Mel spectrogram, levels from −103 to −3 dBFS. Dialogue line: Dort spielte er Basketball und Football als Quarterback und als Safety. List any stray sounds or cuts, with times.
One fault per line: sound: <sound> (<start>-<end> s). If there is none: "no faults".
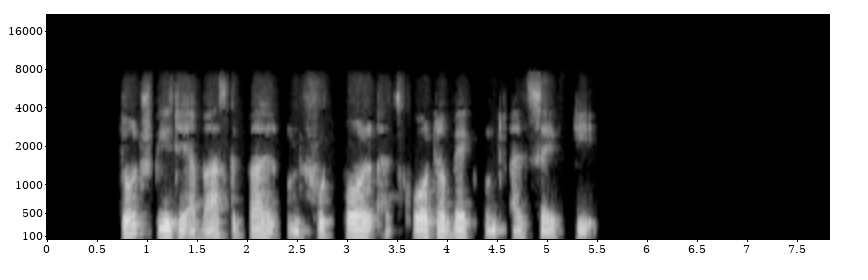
no faults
